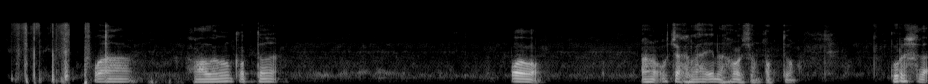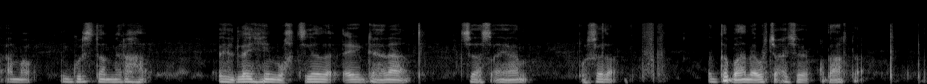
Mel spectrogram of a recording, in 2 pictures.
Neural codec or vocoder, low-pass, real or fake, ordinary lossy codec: codec, 16 kHz, 2 kbps, FunCodec, trained on LibriTTS, 25 frames a second; 7.2 kHz; fake; none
